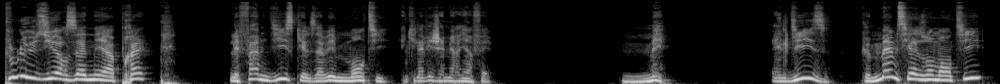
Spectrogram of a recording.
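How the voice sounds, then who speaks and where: A streamer with a French accent reading an article aloud to viewers, breaking off for lively, sarcastic asides and restarts. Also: medium pitch. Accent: French (France).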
